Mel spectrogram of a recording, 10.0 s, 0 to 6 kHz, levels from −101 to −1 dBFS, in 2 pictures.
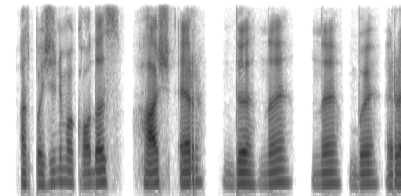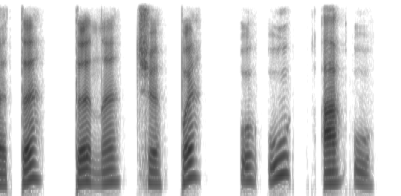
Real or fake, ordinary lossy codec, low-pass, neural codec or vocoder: real; AAC, 48 kbps; 5.4 kHz; none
